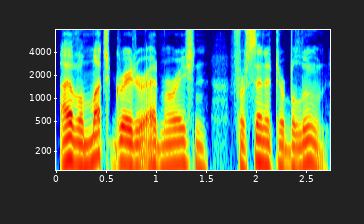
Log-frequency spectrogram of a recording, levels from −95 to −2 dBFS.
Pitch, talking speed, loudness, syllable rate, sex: 125 Hz, 195 wpm, -19 LUFS, 6.6 syllables/s, male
